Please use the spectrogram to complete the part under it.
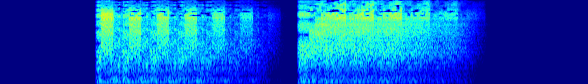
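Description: A loud shattering crash sounds twice.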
